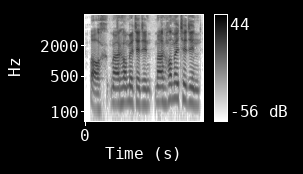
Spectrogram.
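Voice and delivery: loud, desperate pleading cry; crying for mercy. Acted. Kedrus pinned under the count's foot, begging loudly for mercy. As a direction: beg for mercy at the top of the voice. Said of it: "diye bağırdı Kedrus".

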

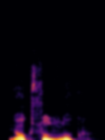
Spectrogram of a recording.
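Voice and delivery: lightly voiced bearded old man; agree, drawing the word out a little; confirming old man. A narrator's reading. Bearded old man backing up the woman, confirming. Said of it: "diye onu doğruladı".

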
